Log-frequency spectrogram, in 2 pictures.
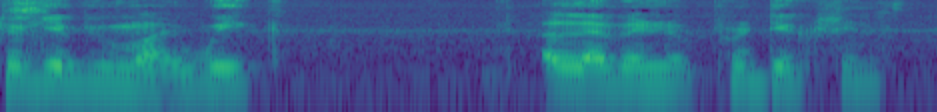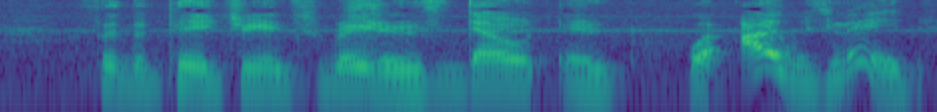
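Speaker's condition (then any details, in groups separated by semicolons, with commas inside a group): Cerebral palsy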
